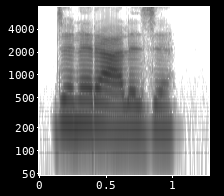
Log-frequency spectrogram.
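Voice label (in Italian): "generales", lingua sarda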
